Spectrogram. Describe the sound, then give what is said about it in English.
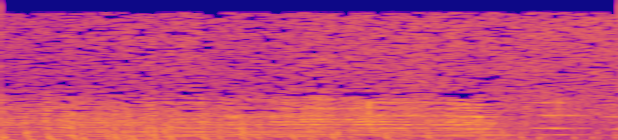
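Hoofbeats of Silver, the Lone Ranger's horse, riding away at speed: a fast, rhythmic drumming of hooves that runs steadily under a sustained tonal bed. “Then he heard departing hoofs and saw the Lone Ranger ride from the west end of the woods and head toward the west trail.”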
